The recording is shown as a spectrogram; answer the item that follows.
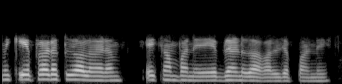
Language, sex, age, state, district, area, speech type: Telugu, female, 18-30, Telangana, Hyderabad, urban, conversation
